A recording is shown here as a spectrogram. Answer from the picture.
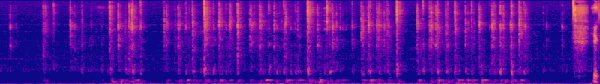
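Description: Typing on a computer keyboard: a quick, uneven run of key clicks lasting about eight seconds, stopping shortly before the end.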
